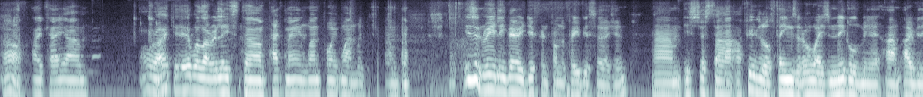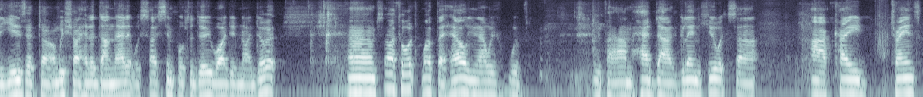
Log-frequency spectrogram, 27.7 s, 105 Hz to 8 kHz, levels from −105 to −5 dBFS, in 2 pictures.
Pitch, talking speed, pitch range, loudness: 110 Hz, 170 wpm, 100-125 Hz, -16 LUFS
